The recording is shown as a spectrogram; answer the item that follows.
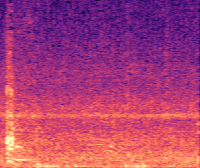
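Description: Steady background noise, an even hiss with faint voices, after a brief sound right at the start.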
